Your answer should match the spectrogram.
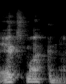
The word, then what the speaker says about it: Ex Machina: Yeah, Ex Machina.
